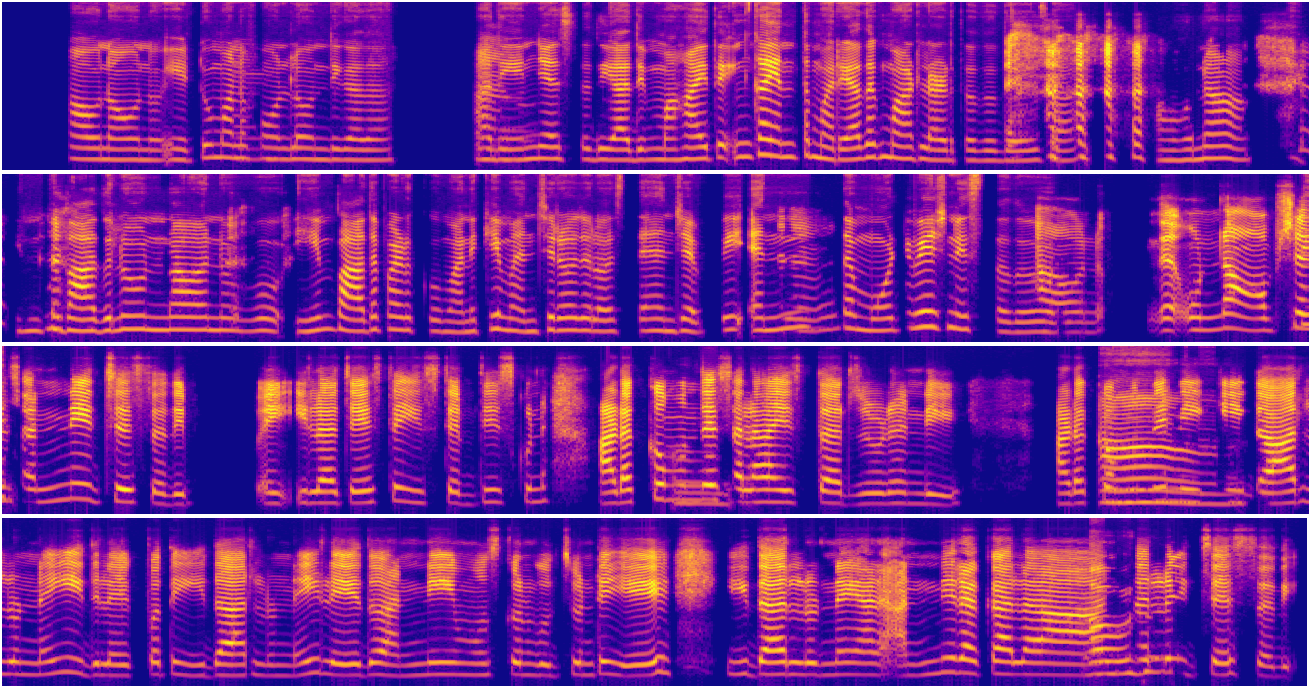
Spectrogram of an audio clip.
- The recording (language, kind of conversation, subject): Telugu, podcast, సోషల్ మీడియా భవిష్యత్తు మన సామాజిక సంబంధాలను ఎలా ప్రభావితం చేస్తుంది?
- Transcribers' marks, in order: laugh; in English: "స్టెప్"; chuckle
